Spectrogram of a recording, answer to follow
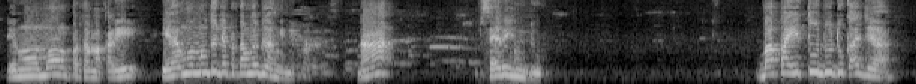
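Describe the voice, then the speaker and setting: Middle-aged woman from North Sumatra, high-pitched, emotional testimony, repeats herself, acts out dialogue. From North Sumatra, Indonesia. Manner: storytelling, acting out quoted dialogue, repetitive phrasing. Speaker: interview guest.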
